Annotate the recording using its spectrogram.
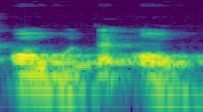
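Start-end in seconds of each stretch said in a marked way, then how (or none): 0.1-0.2 "ऑव" with a final v; correct pronunciation. Shown as a demonstration. Teacher answers his own question, "ऑव" with v. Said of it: "इसका सही उच्चारण क्या होता है?". 0.6-0.9 "ऑव" ending on a voiced v; correct pronunciation. Shown as a demonstration. Teacher repeats the right sound, "ऑव" with v. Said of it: "इसका सही उच्चारण क्या होता है?".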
